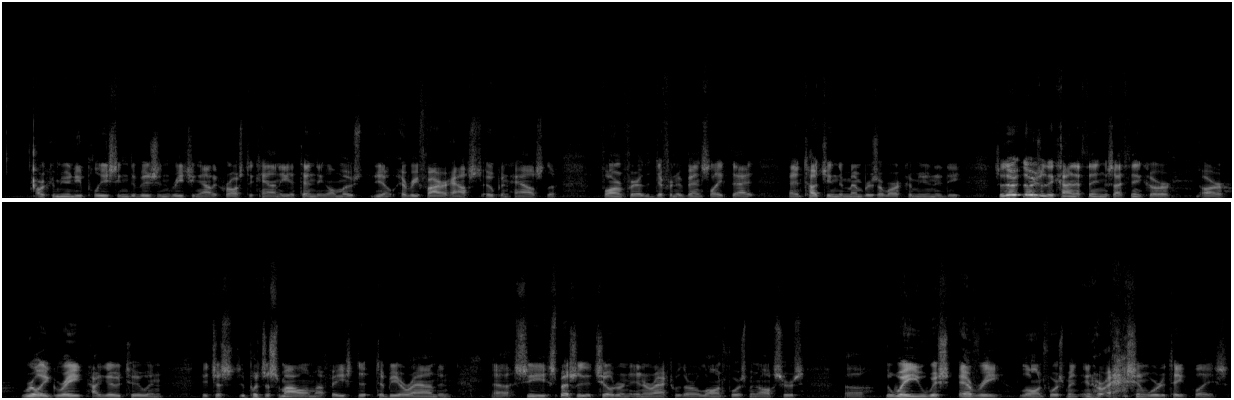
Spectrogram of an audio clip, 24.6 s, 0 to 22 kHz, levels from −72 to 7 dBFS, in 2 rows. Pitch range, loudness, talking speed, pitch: 100-115 Hz, -34 LUFS, 210 wpm, 105 Hz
